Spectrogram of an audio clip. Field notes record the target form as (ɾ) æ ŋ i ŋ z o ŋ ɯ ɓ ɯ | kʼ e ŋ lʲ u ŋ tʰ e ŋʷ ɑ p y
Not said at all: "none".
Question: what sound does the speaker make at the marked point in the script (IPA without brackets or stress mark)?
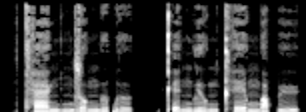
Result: tʰ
